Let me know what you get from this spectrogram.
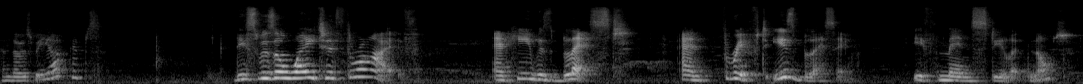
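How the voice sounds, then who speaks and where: A shrewd, wary moneylender with a grievance, acted by a woman in a Shakespeare play. The voice sits fairly high and swings widely in pitch, each stress placed with theatrical care. The room adds a clear echo. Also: animated. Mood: sly, storytelling. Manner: emphatic, deliberate, theatrical delivery with swooping stresses. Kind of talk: dramatic Shakespeare reading.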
